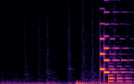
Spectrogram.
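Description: A bright chime sound effect struck once about a second and a half in, ringing and fading, over faint background music. It is an edited-in transition sound.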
